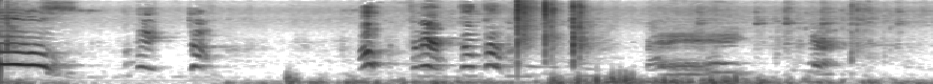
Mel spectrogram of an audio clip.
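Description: A woman calls out to a dog in a high, excited voice nearby outdoors.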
